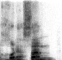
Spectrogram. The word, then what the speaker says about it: Khorasan: Pero bueno, la K es por Jorazán, que no tiene mucho sentido en español, pero Jorazán en inglés se escribe como KH.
